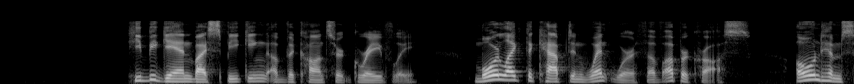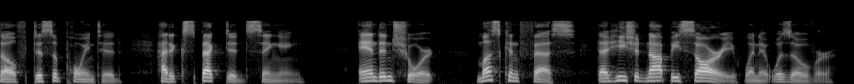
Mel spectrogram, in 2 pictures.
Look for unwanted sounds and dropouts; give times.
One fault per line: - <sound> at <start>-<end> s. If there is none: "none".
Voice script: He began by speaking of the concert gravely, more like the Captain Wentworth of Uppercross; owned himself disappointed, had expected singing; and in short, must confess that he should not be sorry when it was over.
none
